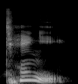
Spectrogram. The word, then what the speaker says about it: tangy: Or this word, tangy. We have the same sound. It's the nasal sound only. Tangy. Tangy. It's not tangy, it's tangy. Tangy is a flavor when something is strong, maybe acidic.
